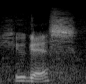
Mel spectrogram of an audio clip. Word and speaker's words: Hugas: Looks like second place was Hugas from Musselman. Did I pronounce that correctly?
